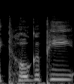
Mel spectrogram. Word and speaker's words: Togepi: for saying toak kiss I'm sorry I say Togepi and then I say totic and toak kiss I pronounced the first one right it's good enough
